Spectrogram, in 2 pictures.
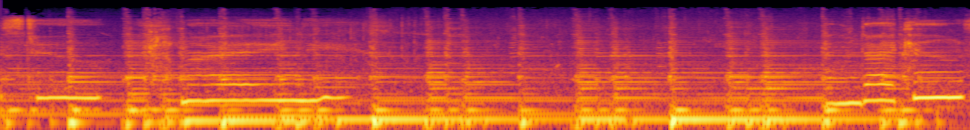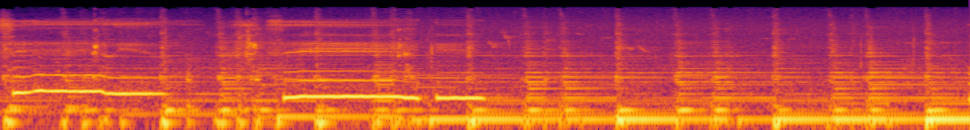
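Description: Steel-string acoustic guitar played live, a steady picked bed of chords, with a melody of long held notes on top that slides from pitch to pitch.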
